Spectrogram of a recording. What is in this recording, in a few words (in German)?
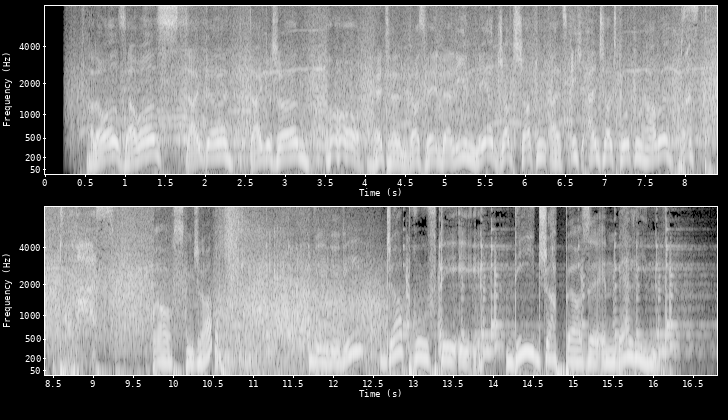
Spot; Werbespot Thomas Gottschalk; Radiowerbung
